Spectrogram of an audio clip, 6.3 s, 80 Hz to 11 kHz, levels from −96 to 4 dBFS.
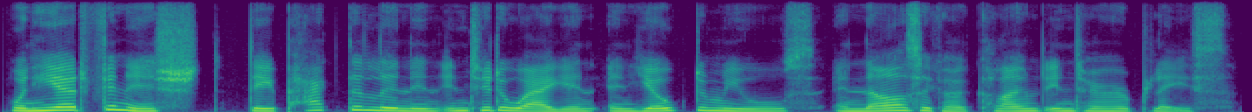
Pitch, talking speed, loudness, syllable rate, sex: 240 Hz, 200 wpm, -18 LUFS, 5.8 syllables/s, female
